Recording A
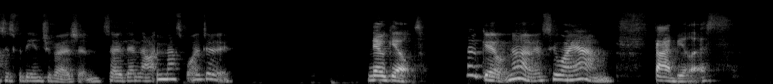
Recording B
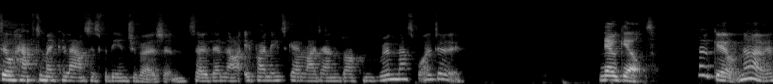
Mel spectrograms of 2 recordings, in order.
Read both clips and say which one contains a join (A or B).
A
